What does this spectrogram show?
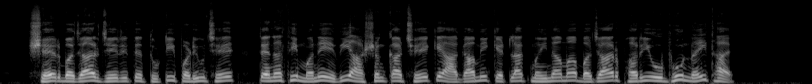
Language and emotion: Gujarati, fearful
